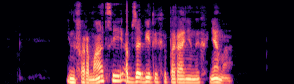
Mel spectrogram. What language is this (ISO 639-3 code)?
bel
